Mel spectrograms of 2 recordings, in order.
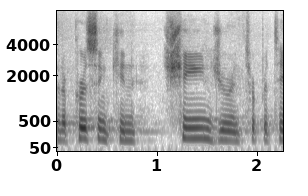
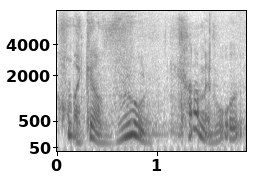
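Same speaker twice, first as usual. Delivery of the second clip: plain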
